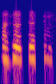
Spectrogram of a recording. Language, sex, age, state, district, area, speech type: Kashmiri, female, 18-30, Jammu and Kashmir, Srinagar, rural, conversation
